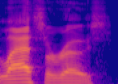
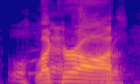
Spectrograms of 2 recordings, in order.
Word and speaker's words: lacrosse: in the sports business who called it Laceros, and I was like, well, I at least know how to pronounce it, lacrosse.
